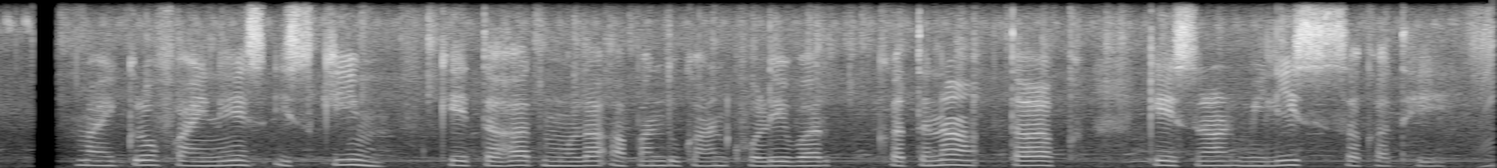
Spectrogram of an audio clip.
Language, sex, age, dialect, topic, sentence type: Chhattisgarhi, female, 18-24, Central, banking, question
